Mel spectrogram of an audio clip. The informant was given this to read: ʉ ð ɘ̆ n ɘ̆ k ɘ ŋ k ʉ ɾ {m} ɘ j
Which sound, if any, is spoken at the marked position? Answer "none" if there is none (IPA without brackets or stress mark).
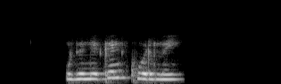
m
